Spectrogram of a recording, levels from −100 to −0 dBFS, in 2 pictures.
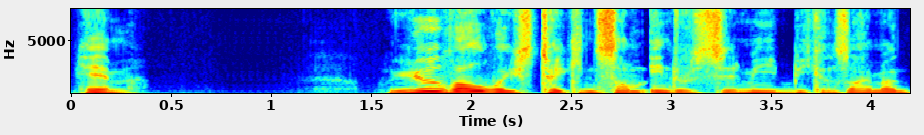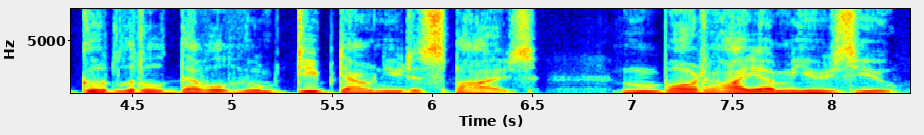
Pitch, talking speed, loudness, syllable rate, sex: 115 Hz, 155 wpm, -18 LUFS, 5.5 syllables/s, male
